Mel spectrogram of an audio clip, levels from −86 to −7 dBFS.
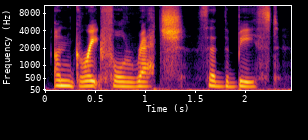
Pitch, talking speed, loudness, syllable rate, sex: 190 Hz, 120 wpm, -18 LUFS, 3.9 syllables/s, female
